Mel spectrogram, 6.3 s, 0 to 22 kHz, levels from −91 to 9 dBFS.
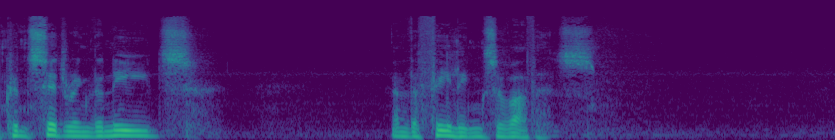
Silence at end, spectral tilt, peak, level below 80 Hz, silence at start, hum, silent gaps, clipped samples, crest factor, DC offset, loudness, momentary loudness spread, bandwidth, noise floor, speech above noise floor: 1.8 s; -6 dB/octave; -16 dBFS; -66 dBFS; 0 s; none; none; under 0.1%; 18 dB; under 0.1%; -32 LUFS; 13 LU; 13.5 kHz; -72 dBFS; 41 dB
